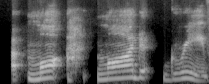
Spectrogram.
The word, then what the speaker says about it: Maud Grieve: Maud Grieve, I'll spell it.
